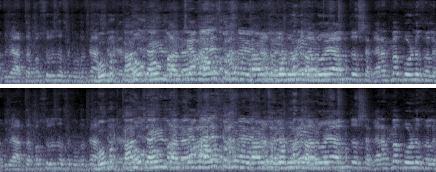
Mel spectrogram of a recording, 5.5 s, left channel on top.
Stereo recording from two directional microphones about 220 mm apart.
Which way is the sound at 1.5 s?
20° right (ahead or behind).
